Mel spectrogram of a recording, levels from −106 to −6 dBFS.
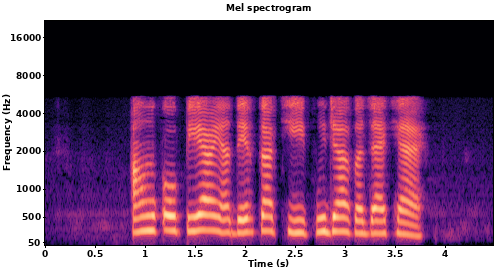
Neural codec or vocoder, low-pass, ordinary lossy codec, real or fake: codec, 16 kHz, 0.5 kbps, FunCodec, trained on LibriTTS, 25 frames a second; 5.4 kHz; MP3, 48 kbps; fake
